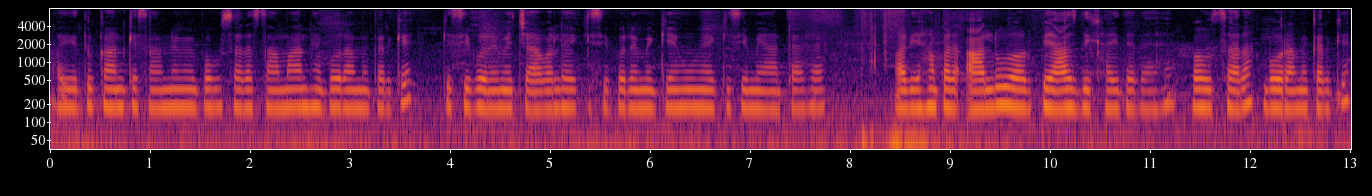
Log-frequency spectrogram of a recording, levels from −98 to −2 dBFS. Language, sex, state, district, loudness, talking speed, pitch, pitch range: Hindi, female, Bihar, Purnia, -39 LUFS, 195 wpm, 180 Hz, 175-180 Hz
